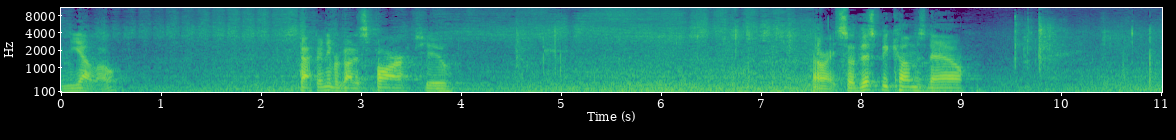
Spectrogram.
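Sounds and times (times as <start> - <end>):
chalk rubbing on chalkboard: 0.0 - 7.5.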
